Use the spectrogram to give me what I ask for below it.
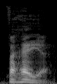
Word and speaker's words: Ferreira: For the record, why Mark is struggling with this, his last name is spelled Ferreira, but he is Brazilian, and in Brazil, most R's, in Portuguese, most R's are pronounced like H's.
